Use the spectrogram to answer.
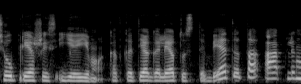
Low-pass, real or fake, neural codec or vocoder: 10.8 kHz; real; none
